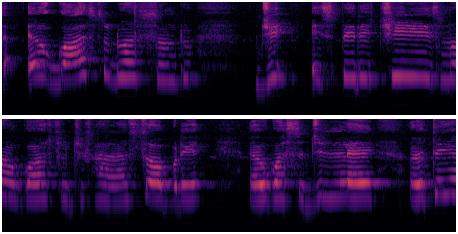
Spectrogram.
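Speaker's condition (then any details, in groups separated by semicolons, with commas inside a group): Cerebral palsy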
